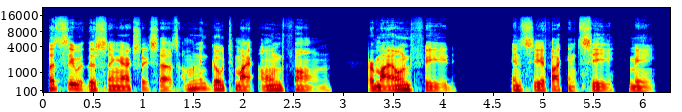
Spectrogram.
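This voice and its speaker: A man's voice: medium pitch, steady tone, moderate pace, a bit bright, clean tone, no echo. A man chatting casually and unscripted to his supporters on a livestream, rambling, informal and self-deprecating as a podcast host.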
